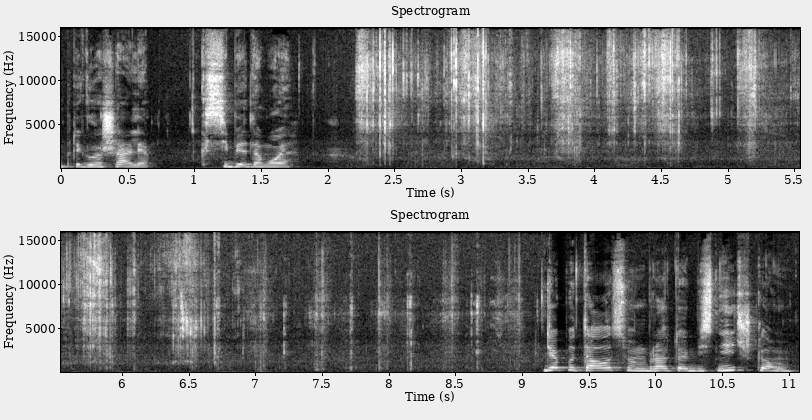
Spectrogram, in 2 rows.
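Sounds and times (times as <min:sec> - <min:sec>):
green onion crunching: 0:01.9 - 0:09.5.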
